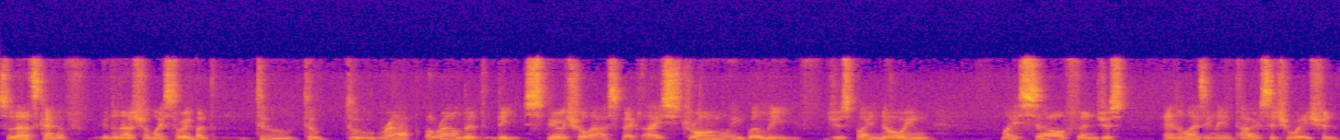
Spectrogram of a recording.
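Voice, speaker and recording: An unremarkable speaking voice with an American accent and fairly even intonation. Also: man, medium pitch for a man. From Armenia (Yerevan), then New York from 17. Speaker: entrepreneur. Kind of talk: casual chat.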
